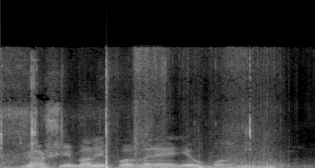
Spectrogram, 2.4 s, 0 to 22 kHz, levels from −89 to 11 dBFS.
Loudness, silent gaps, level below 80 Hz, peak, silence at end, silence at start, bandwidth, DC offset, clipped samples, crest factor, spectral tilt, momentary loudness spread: -22 LUFS; none; -34 dBFS; 0 dBFS; 0 s; 0 s; 16.5 kHz; under 0.1%; under 0.1%; 22 dB; -5 dB/octave; 5 LU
